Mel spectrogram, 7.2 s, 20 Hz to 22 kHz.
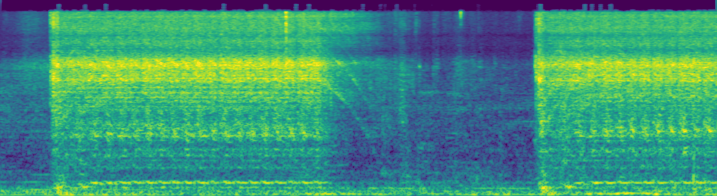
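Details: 1976 Datsun 280Z 24 Hours of Lemons racer, in the pit with water temp around 200, leaking at front: fires twice, idles roughly with a steady knock about four per second over the clatter; rod knock.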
